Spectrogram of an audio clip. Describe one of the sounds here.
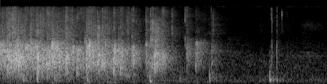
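An audience claps and applauds.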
